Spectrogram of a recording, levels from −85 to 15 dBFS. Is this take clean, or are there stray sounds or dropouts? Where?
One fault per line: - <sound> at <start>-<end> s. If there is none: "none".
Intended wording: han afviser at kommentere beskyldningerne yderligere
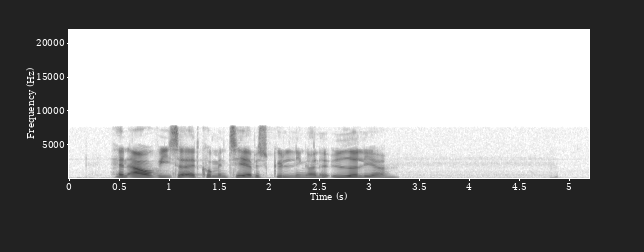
none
